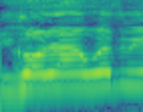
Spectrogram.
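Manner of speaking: put-on frightened voice, high, loud, clinging. Retelling a lady afraid to go down a slide: imitating a scared woman. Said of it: "definitely afraid to go down the slide".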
